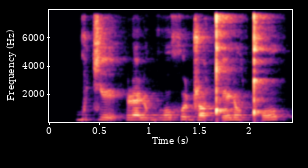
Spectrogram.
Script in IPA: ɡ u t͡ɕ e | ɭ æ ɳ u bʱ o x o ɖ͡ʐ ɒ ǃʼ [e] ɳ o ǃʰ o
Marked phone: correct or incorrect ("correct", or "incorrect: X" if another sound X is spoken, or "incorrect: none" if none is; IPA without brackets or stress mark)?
correct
